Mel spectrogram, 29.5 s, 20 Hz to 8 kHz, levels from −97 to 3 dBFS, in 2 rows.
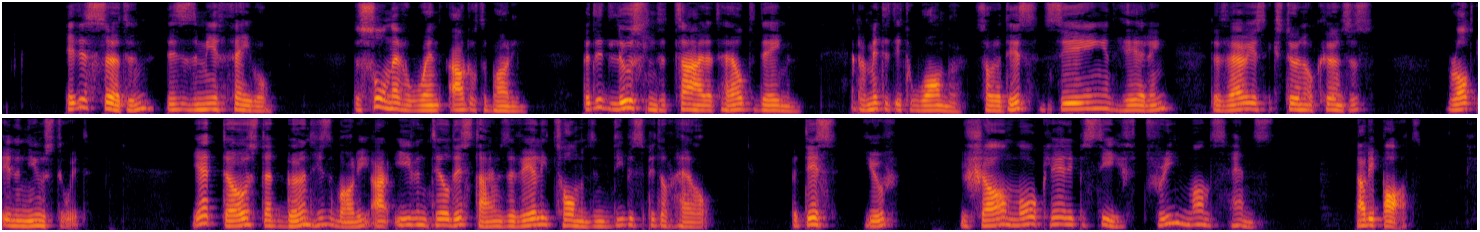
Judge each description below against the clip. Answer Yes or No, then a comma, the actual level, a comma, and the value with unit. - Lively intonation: No, average, 3.6 semitones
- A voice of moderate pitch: Yes, medium, 150 Hz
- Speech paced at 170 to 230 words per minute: No, average, 160 wpm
